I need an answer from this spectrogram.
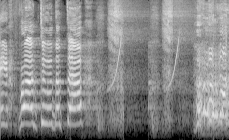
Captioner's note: breathes in; laughing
